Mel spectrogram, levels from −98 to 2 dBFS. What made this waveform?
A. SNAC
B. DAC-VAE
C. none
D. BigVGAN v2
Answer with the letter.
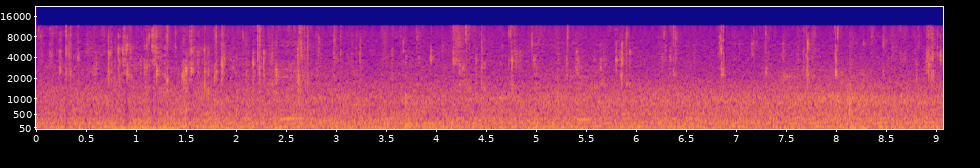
C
